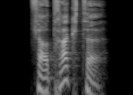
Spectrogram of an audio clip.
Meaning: inflection of vertrackt: 1. strong/mixed nominative/accusative feminine singular 2. strong nominative/accusative plural 3. weak nominative all-gender singular
- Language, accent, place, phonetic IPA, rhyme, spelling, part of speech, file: German, Germany, Berlin, [fɛɐ̯ˈtʁaktə], -aktə, vertrackte, adjective, De-vertrackte.ogg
